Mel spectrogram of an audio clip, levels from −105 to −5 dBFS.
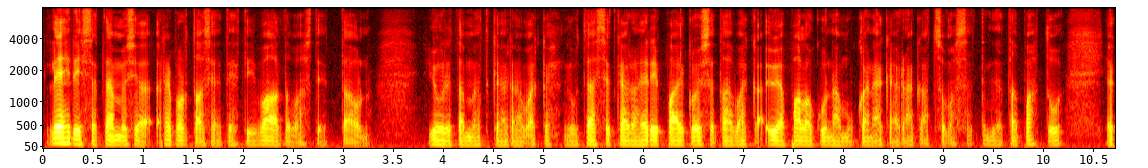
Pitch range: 85-95 Hz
